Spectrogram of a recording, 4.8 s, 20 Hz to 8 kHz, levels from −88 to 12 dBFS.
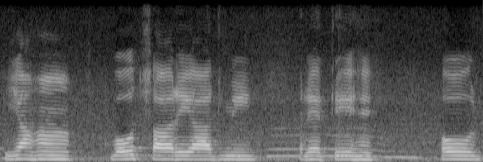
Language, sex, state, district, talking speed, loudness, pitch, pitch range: Hindi, female, Haryana, Jhajjar, 100 wpm, -14 LUFS, 180 Hz, 175-190 Hz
